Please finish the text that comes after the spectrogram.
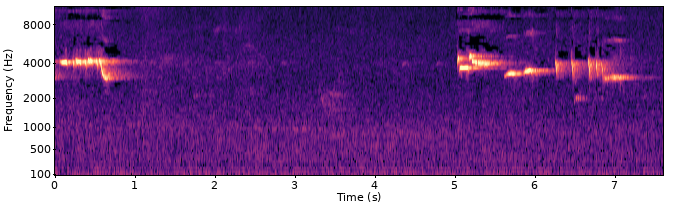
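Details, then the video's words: Flycatcher in the wild giving high whistled song phrases, a short sweet warbling burst at the start, then after a pause a longer run of bright, slightly descending whistles and quick notes over faint hiss. "Burung sikatan di alam liar"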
